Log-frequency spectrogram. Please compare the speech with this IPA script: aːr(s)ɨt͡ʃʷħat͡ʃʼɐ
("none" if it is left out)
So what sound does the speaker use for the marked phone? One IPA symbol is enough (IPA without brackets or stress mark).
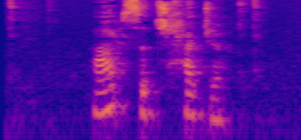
s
